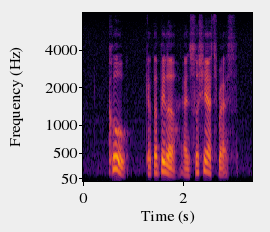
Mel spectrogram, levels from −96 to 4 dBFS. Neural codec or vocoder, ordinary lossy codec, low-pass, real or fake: none; none; none; real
